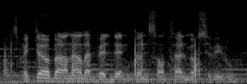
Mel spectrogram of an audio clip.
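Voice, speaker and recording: A man's voice: mid-range voice, fairly even intonation, fast, loud music behind the voice. An actor playing a young male detective constable, reporting in over a police radio in clipped, formal procedure, in a dubbed TV crime drama. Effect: speaking over a police radio.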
